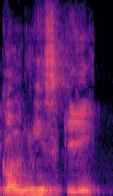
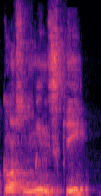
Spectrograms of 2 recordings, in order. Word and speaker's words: Kosminski: El autor del libro, que publica el próximo martes la editorial Smith Jackson, ha establecido la autoría de Kominski, o bien pronunciado como Kosminski, tras hacer analizar un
